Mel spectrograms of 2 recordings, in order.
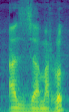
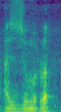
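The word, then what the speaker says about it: الزمرد: dan dengan kekhususan inilah ini bacanya itu bisa azzamarlud bisa azzumurlud ya Kalau bahasa Arabnya itu memang azzumurlud dan di bahasa kita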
